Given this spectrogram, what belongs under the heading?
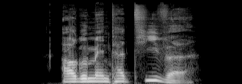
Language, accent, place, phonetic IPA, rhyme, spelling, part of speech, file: German, Germany, Berlin, [aʁɡumɛntaˈtiːvə], -iːvə, argumentative, adjective, De-argumentative.ogg
- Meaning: inflection of argumentativ: 1. strong/mixed nominative/accusative feminine singular 2. strong nominative/accusative plural 3. weak nominative all-gender singular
